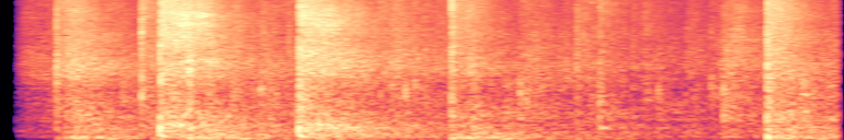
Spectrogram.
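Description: Gloved punches and a leg strike landing on a hanging heavy punching bag: a series of sharp thuds, about one a second.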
